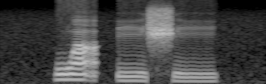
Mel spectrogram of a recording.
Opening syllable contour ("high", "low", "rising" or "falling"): falling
